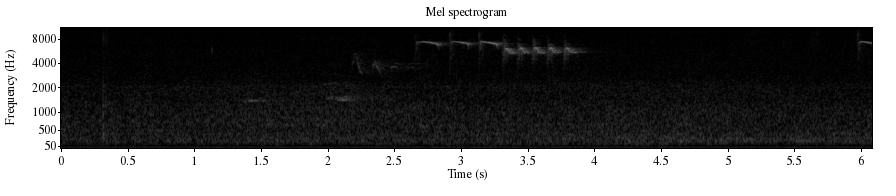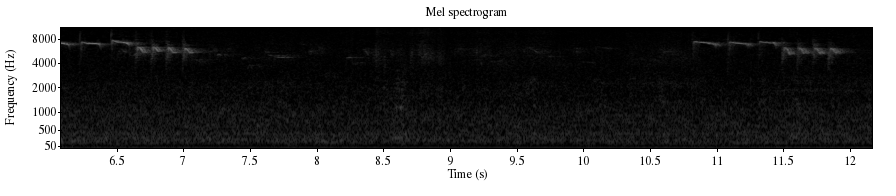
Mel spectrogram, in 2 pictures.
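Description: A small songbird sings the same short phrase three times, each about a second long: a few high, thin notes, then a quick, slightly lower trill. A faint, steady background noise runs between the phrases.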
